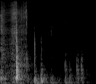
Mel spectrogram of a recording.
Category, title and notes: Sound effects > Other
Potato being cut with a santoku knife in a small kitchen.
